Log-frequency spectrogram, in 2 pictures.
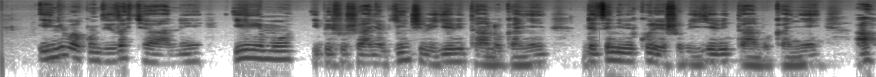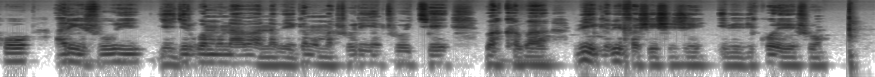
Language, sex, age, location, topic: Kinyarwanda, male, 18-24, Nyagatare, education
